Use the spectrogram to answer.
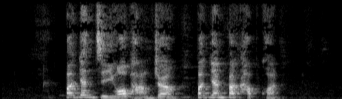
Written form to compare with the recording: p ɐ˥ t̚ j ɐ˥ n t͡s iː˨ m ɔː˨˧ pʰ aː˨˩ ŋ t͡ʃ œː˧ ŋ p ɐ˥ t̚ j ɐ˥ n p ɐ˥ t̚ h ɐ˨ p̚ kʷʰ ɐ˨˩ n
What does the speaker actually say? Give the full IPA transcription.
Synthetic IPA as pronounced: p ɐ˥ t̚ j ɐ˥ n t͡s iː˨ ŋ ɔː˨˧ pʰ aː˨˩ ŋ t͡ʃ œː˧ ŋ p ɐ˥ t̚ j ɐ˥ n p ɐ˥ t̚ h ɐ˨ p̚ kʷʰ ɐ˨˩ n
